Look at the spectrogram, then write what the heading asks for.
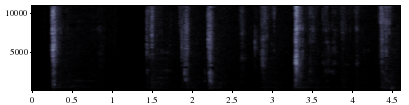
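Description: Close-miked mouth sounds of a person eating: a string of short, sharp wet clicks and smacks, the loudest a moment after the start and again just past three seconds in.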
